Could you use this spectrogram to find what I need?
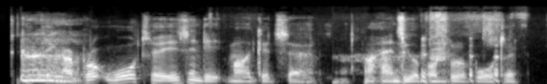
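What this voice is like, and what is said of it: Put-on English accent. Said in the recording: “I'm just English. I make the very firm loose with my accent ... With my accent.”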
